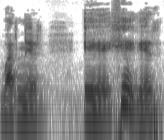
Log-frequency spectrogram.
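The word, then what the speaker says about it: Werner Jaeger: del grandísimo filólogo alemán bana yiga pronunciado en español Warner heger y quien dice en el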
